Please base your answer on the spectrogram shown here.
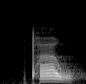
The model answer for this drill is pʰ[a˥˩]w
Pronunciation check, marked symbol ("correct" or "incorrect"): correct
